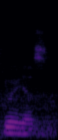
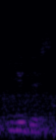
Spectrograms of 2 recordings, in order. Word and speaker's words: Julius: So in German it's Julius. Julius.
